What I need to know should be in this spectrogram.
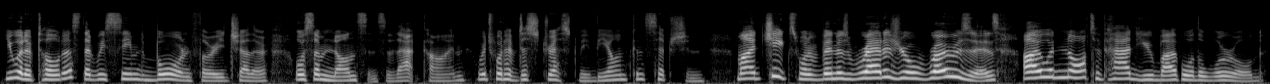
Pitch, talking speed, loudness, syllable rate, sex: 225 Hz, 210 wpm, -20 LUFS, 4.6 syllables/s, female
